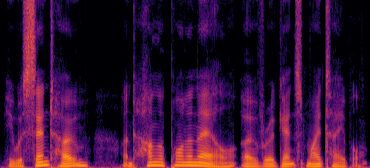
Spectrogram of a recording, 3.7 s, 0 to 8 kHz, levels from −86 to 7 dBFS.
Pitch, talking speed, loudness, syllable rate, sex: 115 Hz, 210 wpm, -20 LUFS, 5.2 syllables/s, male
